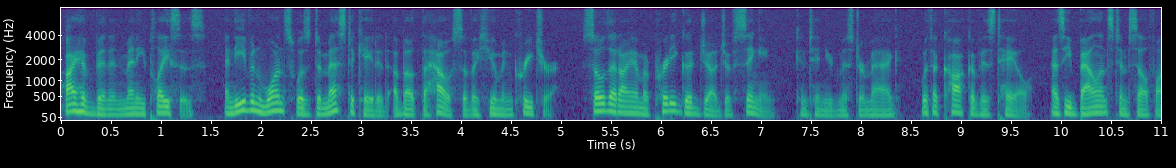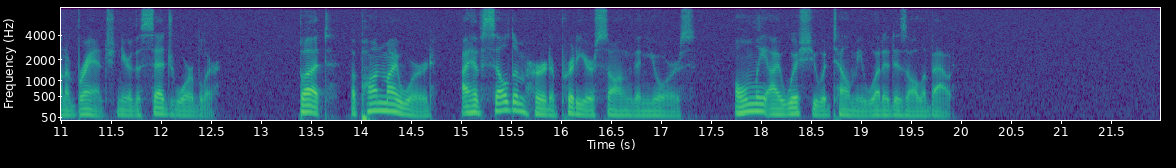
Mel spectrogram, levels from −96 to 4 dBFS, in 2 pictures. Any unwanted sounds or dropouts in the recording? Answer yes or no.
no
